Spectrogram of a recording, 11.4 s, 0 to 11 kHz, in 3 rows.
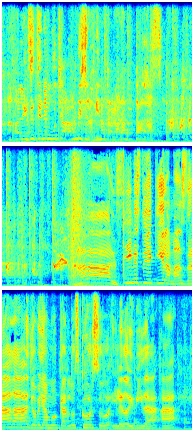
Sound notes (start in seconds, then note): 3.7 evil laugh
